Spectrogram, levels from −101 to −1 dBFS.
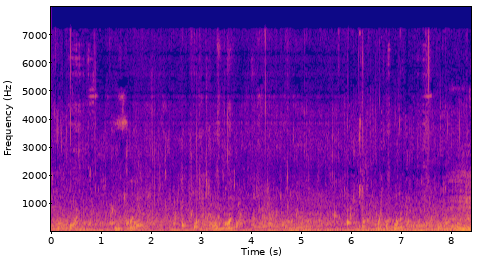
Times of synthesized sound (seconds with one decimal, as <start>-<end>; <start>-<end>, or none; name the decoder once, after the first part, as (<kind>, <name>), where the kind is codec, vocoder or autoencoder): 1.0-5.9 (codec, DAC)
